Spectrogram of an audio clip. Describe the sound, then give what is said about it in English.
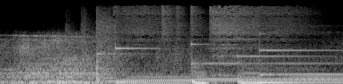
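A large bus engine rumbles with a low, steady drone, broken by short hissing bursts of air brakes and a few shifts in engine pitch. “A bus to a plane to a bus to a track.”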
